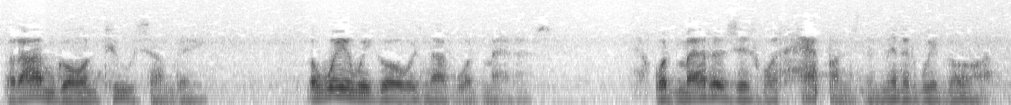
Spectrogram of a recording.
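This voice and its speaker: A man's voice: deep voice, lively intonation, moderate pace. An actor playing an earnest, fatherly ex-convict evangelist in a persuasive, plain-spoken 1950s radio style. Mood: earnest, urging. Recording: noisy, tinny 1950s radio broadcast.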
